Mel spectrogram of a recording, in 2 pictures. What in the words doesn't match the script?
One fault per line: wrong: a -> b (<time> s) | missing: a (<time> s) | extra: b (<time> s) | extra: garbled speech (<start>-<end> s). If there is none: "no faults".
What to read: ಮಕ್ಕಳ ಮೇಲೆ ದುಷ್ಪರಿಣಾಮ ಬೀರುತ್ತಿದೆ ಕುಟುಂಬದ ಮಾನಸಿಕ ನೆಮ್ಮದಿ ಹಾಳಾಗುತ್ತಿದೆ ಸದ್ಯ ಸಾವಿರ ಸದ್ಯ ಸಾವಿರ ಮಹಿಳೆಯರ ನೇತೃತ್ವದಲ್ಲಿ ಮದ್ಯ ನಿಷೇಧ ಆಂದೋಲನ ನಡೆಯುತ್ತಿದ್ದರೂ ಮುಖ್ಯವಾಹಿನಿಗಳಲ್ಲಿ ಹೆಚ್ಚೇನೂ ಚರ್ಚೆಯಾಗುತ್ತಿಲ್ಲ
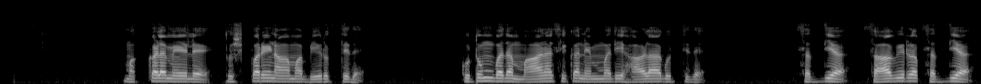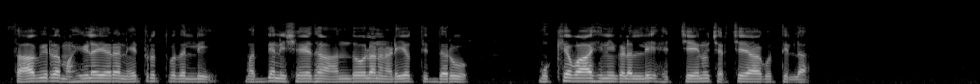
no faults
